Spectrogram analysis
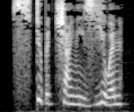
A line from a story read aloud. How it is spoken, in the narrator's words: hisses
